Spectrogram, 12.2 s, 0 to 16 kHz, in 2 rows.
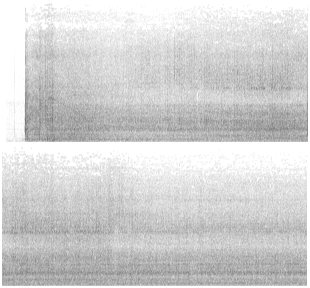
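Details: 2004 Saab 9-3 Aero: after starting, busy, hissy idle with a faint uneven rattle from the passenger-side serpentine belt area; owner suspects belt tensioner, idler pulley or timing belt tensioner.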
